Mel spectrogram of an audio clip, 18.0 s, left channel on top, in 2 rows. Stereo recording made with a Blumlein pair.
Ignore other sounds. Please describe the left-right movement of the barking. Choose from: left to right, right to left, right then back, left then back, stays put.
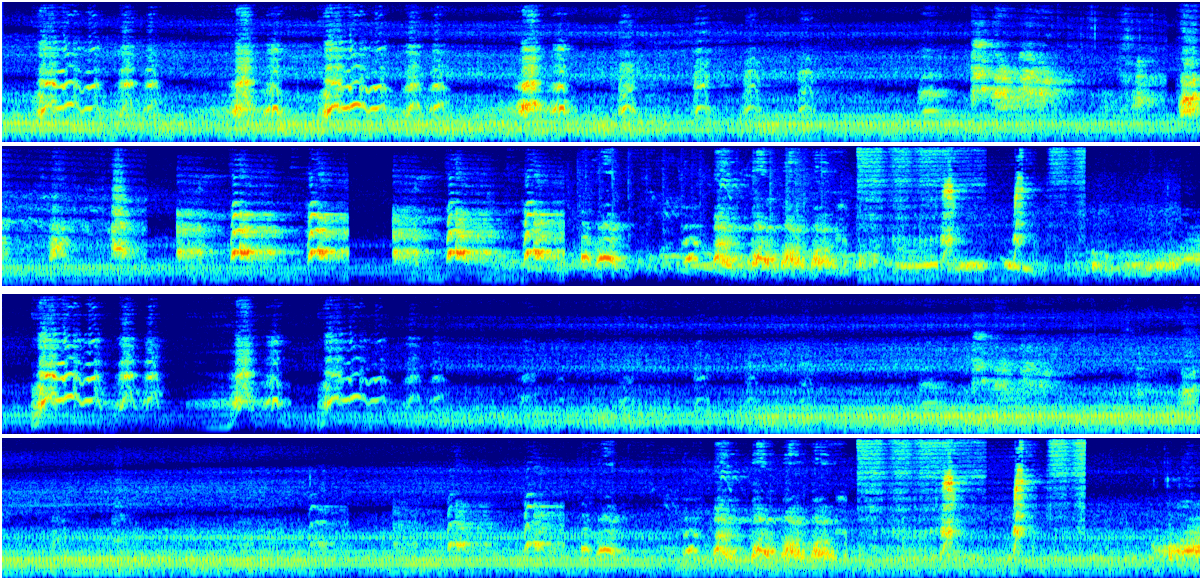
left then back.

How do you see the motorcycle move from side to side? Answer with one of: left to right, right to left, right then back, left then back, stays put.
left to right.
